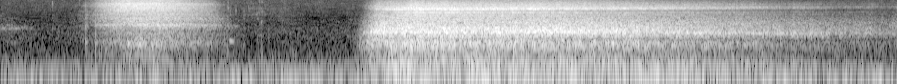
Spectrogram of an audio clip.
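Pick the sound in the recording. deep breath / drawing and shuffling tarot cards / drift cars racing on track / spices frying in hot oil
deep breath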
